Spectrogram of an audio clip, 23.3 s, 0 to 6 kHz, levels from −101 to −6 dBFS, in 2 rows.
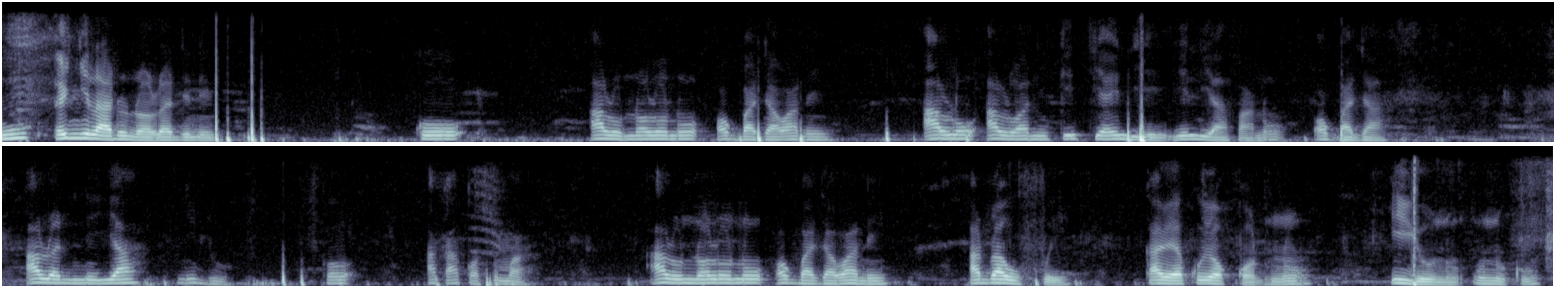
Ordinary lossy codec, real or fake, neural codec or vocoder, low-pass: AAC, 48 kbps; fake; vocoder, 44.1 kHz, 80 mel bands, Vocos; 5.4 kHz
